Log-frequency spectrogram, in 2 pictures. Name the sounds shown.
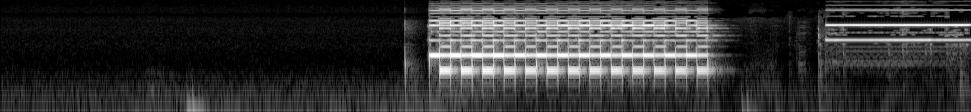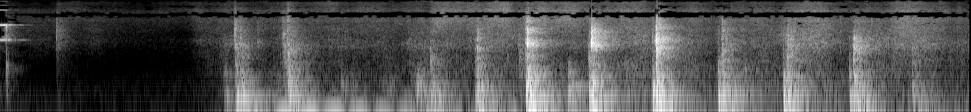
bell ringing, door, footsteps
